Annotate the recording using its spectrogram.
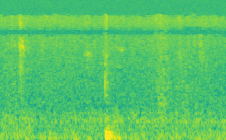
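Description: A plastic cup knocks softly as it is set down on a table.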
